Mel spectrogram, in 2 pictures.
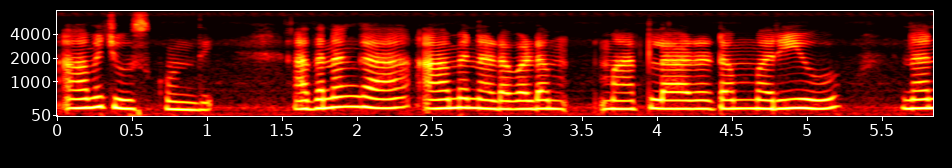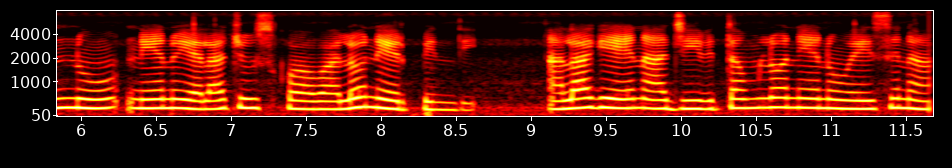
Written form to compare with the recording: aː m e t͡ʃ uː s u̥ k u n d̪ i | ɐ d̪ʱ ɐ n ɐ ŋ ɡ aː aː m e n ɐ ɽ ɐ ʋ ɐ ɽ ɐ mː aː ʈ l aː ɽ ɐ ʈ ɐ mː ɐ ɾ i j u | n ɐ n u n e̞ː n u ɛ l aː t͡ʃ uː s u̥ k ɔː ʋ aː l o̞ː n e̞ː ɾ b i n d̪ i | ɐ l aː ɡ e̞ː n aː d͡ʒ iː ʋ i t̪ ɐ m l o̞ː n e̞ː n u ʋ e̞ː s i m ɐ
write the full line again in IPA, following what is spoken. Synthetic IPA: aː m e t͡ʃ uː s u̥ k u n d̪ i | ɐ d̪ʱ ɐ n ɐ ŋ ɡ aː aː m e n ɐ ɽ ɐ ʋ ɐ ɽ ɐ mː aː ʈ l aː ɽ ɐ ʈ ɐ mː ɐ ɾ i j u | n ɐ nː u n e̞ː n u ɛ l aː t͡ʃ uː s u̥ k ɔː ʋ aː l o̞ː n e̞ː ɾ p i n d̪ i | ɐ l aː ɡ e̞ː n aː d͡ʒ iː ʋ i t̪ ɐ m l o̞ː n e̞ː n u ʋ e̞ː s i n ɐ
